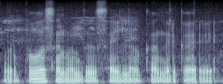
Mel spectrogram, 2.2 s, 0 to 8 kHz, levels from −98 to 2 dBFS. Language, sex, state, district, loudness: Tamil, male, Tamil Nadu, Namakkal, -16 LUFS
